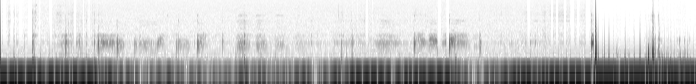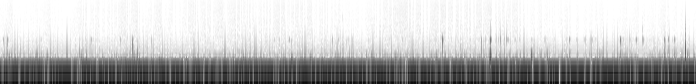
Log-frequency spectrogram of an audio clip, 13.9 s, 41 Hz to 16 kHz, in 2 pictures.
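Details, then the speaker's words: Belly of a woman fasting over 15 hours, before drinking cola, in a playful "hungry illness" skit. Loud, continuous low gurgling and rumbling with frequent irregular clicks of a hungry stomach. Normal bowel sounds. "(👩) "Doctor, is my stomach noisy because of my illness?" (Doctor👨‍⚕️) "Let's hear the sound of the stomach!". (Doctor👨‍⚕️) "This is a hungry illness!"."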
